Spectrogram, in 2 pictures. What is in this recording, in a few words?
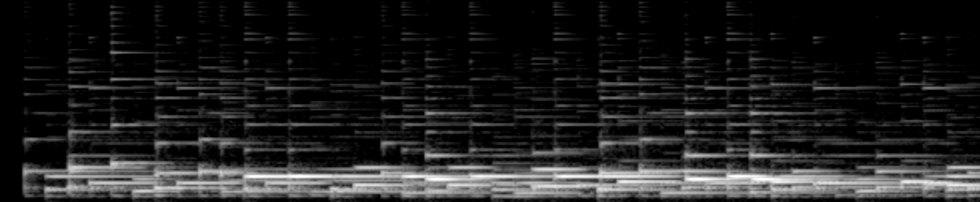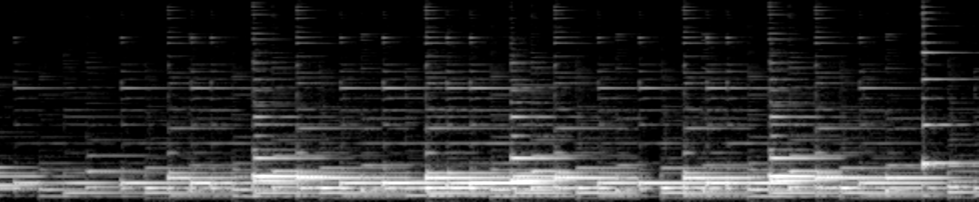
Clair de lune de Paul Verlaine Poetry reading; lecture de po mes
